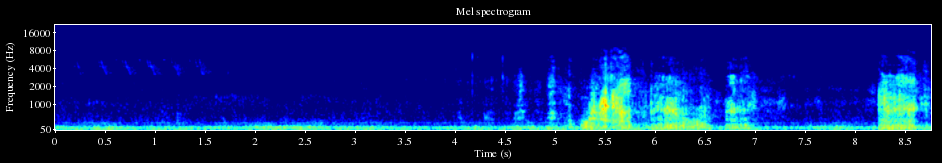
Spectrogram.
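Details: Six-month-old Central Asian Shepherd puppies of litter O on their birthday. Low noisy background, then several short rough growling bursts after the fourth second, with a final burst near the end.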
